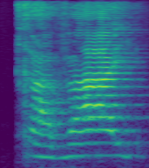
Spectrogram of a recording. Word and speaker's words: travaille: Travail se pronuncia así, no se pronuncia la E.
